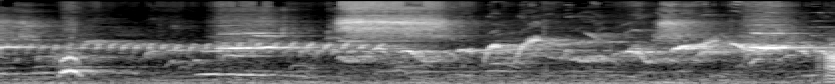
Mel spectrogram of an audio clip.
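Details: Caged male white-rumped shama in Indonesia, a hobby songbird, sings rapid chattering phrases with bright whistled notes and short buzzy trills. Loud bursts of higher, hissy notes break in, and a man talks nearby.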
